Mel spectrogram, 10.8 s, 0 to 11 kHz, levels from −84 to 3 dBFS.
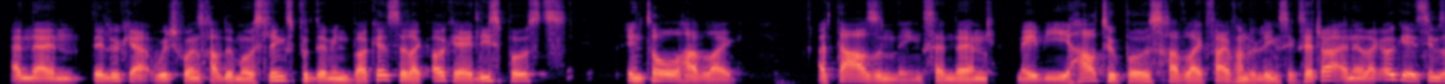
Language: English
